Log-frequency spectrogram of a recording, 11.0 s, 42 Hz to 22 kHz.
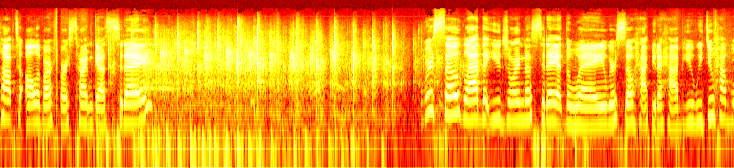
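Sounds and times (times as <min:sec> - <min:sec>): voices: 0:00.0 - 0:02.4, 0:06.4 - 0:11.0
congregation applauding: 0:01.9 - 0:07.2.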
